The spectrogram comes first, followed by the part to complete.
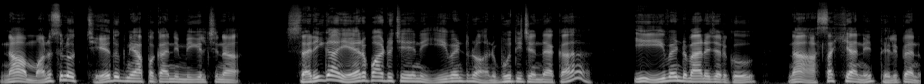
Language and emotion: Telugu, disgusted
